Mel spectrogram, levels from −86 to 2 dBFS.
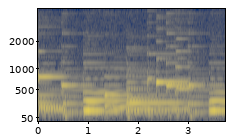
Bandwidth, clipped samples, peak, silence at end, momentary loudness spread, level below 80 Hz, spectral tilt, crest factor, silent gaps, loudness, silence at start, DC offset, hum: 4 kHz; under 0.1%; -4 dBFS; 0 s; 7 LU; -42 dBFS; -12.5 dB/octave; 14 dB; none; -19 LUFS; 0 s; under 0.1%; none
